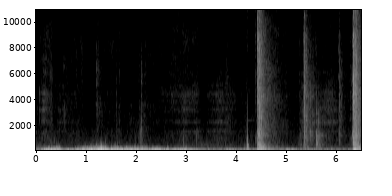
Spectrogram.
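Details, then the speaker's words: 1970 Mercedes-Benz 280SL pre-purchase inspection: right-side door swings and shuts with a metallic clank as metal catches somewhere instead of a solid thud like the left door; loose or worn latch suspected, not confirmed. "so I can hear it like metal catching somewhere so it's not rock solid like the left side but so you can hear that little Clank noise"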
